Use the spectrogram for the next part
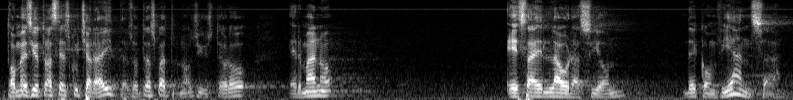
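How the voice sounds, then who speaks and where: A man preaching a live sermon, impassioned, swinging from shouts to quiet asides, in a church. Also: mid-range voice, normal speed, long pauses. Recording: live church audio with long reverb.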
